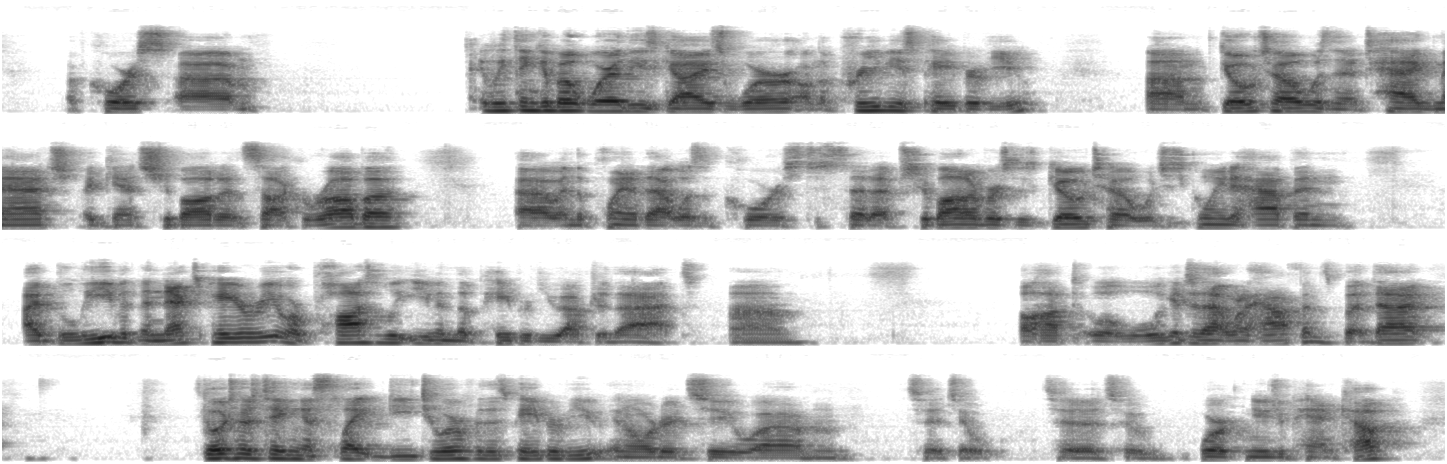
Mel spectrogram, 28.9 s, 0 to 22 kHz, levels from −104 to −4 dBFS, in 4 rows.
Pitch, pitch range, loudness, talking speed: 110 Hz, 95-130 Hz, -28 LUFS, 210 wpm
